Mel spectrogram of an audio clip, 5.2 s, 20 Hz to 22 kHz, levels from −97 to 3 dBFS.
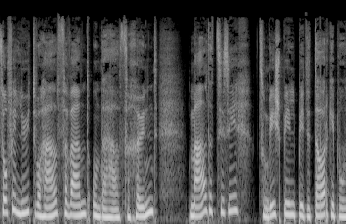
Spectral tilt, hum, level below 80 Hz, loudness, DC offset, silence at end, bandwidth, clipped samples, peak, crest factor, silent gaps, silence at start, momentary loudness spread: -5.5 dB/octave; none; -46 dBFS; -20 LUFS; under 0.1%; 0 s; 16.5 kHz; under 0.1%; -10 dBFS; 10 dB; none; 0 s; 6 LU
